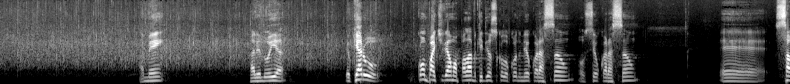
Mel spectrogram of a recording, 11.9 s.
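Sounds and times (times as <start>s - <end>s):
audience applause: 0.0s - 7.5s
speech: 2.1s - 2.6s, 3.7s - 4.4s, 5.2s - 9.6s, 10.8s - 11.8s.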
